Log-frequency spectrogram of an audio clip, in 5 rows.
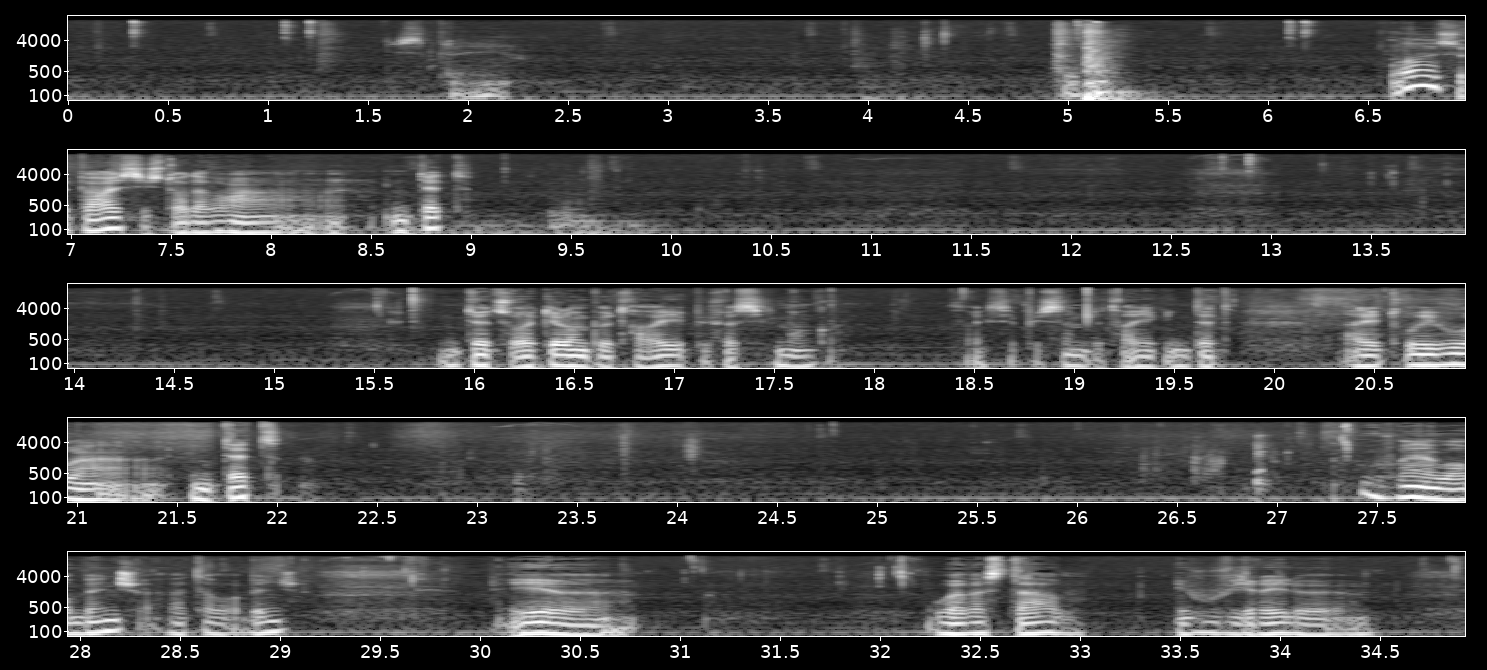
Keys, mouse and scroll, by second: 5.3-6.4 drag, 9.0-10.6 scroll down 1, 10.6-11.4 scroll up 1, 11.4-12.4 scroll up 5, 13.0 right click, 14.6 middle click, 14.6 scroll up 1, 17.7 scroll down 1, 18.1 middle click, 18.1 scroll up 1, 18.3 scroll down 1, 19.0-21.2 scroll down 1, 21.2 scroll down 1.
